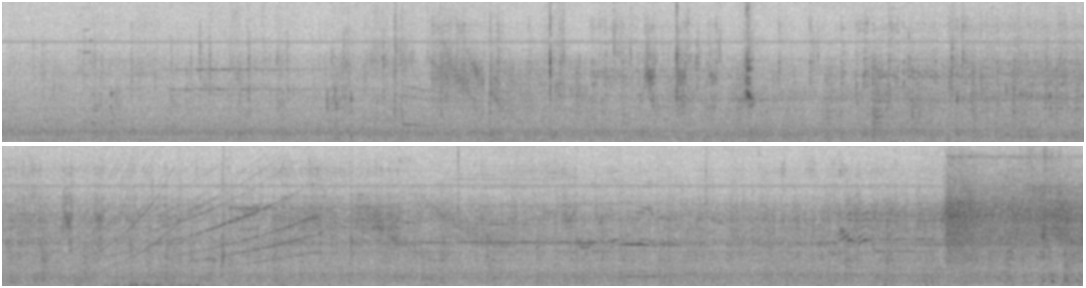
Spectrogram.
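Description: Steady outdoor city traffic noise, with a louder low rumble as a vehicle passes a little past the middle.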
